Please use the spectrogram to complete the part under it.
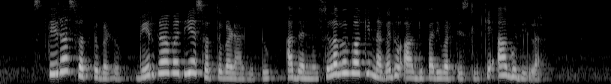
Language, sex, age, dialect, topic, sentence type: Kannada, female, 31-35, Coastal/Dakshin, banking, statement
